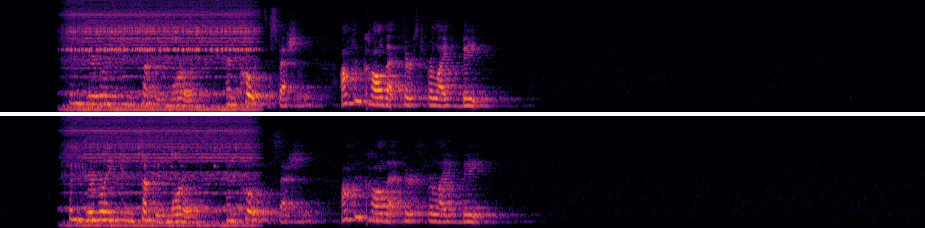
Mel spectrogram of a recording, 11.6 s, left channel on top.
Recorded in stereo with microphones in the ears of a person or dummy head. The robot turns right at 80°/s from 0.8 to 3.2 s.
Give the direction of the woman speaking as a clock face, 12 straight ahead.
4 o'clock.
